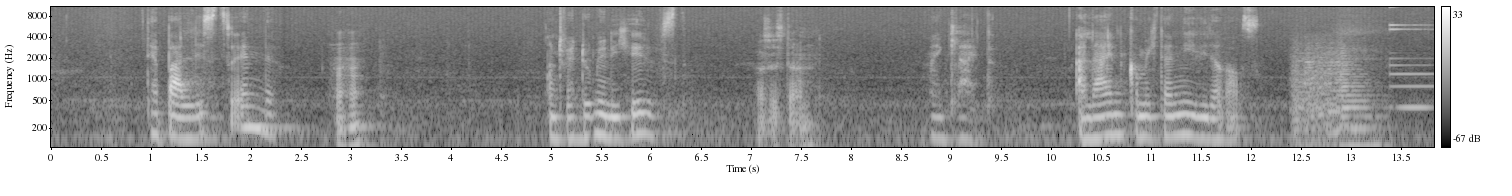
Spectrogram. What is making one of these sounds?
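A woman speaks softly up close.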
